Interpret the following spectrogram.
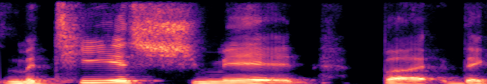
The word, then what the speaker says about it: Matthias: Well, it's actually Matthias. It's Matthias Schmid, but they call him Matty because there's the Matthias Schwab from Austria that plays too.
